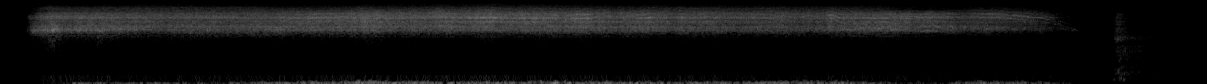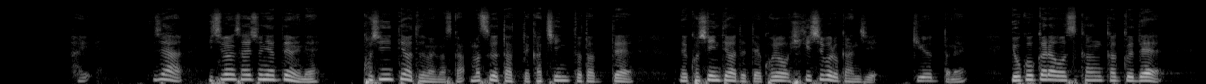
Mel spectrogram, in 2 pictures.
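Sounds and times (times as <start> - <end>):
long hissing exhale during an abdominal oblique exercise: 0.0 - 10.8
short soft breath sounds: 0.0 - 12.2, 18.4 - 18.9, 21.9 - 22.2, 23.8 - 24.1
speech: 13.6 - 24.1.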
